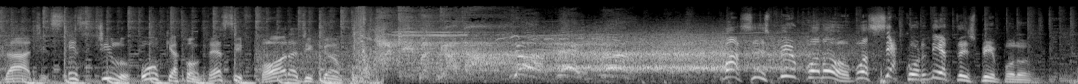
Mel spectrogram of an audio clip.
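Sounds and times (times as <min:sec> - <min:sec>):
speech: 0:00.0 - 0:03.9, 0:07.4 - 0:10.7
crowd cheering in a program jingle: 0:02.6 - 0:09.0
people shouting: 0:03.1 - 0:08.8.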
